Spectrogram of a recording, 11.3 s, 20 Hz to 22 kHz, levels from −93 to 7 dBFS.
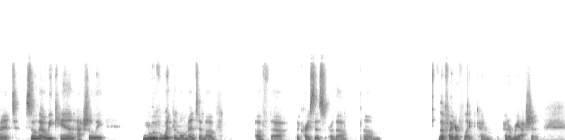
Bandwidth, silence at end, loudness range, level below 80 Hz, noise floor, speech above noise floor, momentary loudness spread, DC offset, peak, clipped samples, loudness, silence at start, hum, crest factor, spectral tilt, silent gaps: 12.5 kHz; 0 s; 8 LU; -86 dBFS; under -90 dBFS; over 52 dB; 18 LU; under 0.1%; -18 dBFS; under 0.1%; -38 LUFS; 0 s; none; 20 dB; -4.5 dB/octave; none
